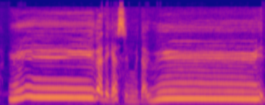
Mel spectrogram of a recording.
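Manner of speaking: 위 drawn out long and loud as one ü sound; held vowel. Shown as a demonstration. Teacher models the finished vowel, long held 위. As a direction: sustain 위 without letting it slide to i. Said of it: "위에서 멈춰버려요".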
